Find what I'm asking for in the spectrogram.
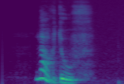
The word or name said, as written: tortelduif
